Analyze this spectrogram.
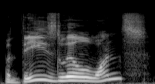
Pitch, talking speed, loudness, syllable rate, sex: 175 Hz, 155 wpm, -14 LUFS, 4.1 syllables/s, male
